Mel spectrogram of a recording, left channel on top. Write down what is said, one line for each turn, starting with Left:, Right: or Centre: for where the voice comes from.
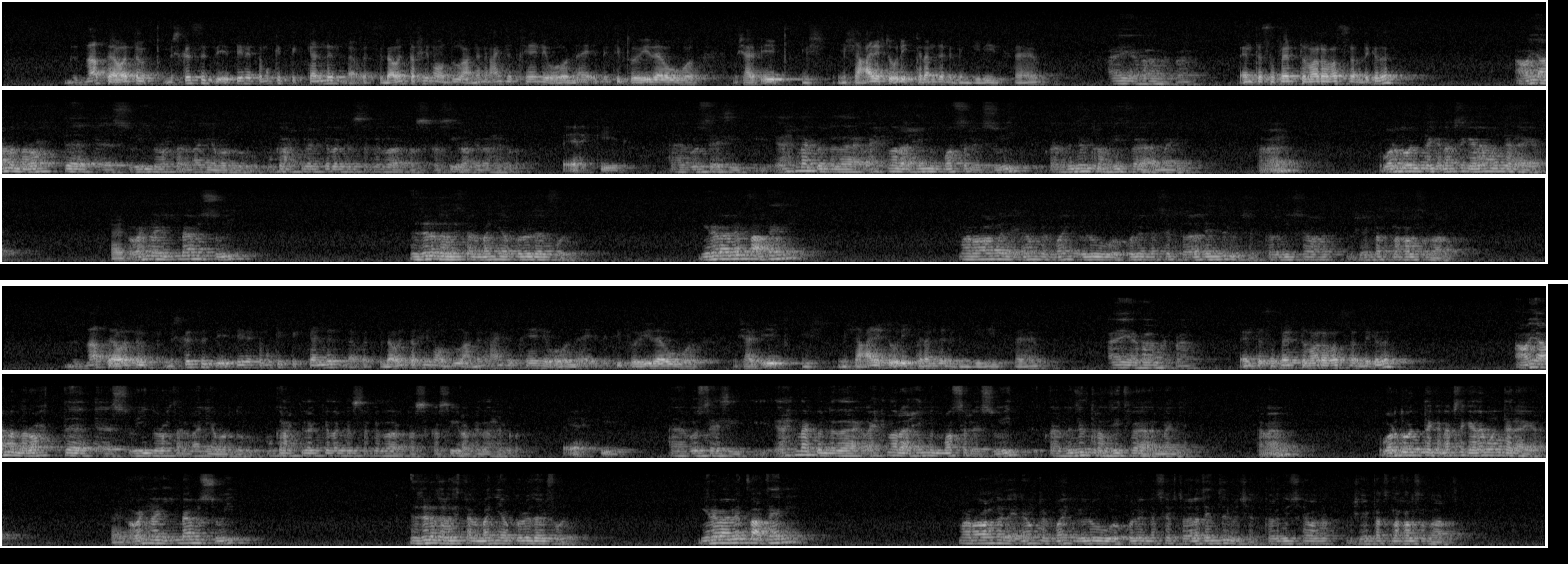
Left: بالظبط هو انت مش قصه دقيقتين انت ممكن تتكلم لو بس لو انت في موضوع ان انا عايز اتخانق واقول لها ايه اللي انت بتقوليه ده ومش عارف ايه مش مش عارف تقولي الكلام ده بالانجليزي فاهم
Right: ايوه فاهمك فاهم
Left: انت سافرت مره مصر قبل كده
Right: اه يا عم انا رحت السويد ورحت المانيا برضو ممكن احكي لك كده قصة كده قص- قصيرة كده حلوة
Left: احكي لي
Right: آه، بص يا سيدي احنا كنا دا واحنا رايحين من مصر للسويد كنا بننزل ترانزيت في المانيا تمام
Left: امم
Right: وبرضه انت كان نفس الكلام وانت راجع
Left: حلو
Right: فاحنا راجعين بقى من السويد نزلنا ترانزيت في المانيا وكله زي الفل جينا بقى نطلع تاني مره واحده لقيناهم في المايك بيقولوا كل الناس في الطياره تنزل مش هتطير دي مش هينفع مش هينفع تطلع خالص النهارده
